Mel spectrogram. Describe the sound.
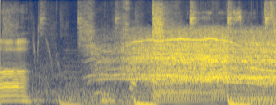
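A loud burst of crowd applause and cheering swells in after a brief voice, with whoops rising above the clapping and the roar sustaining to the end.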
